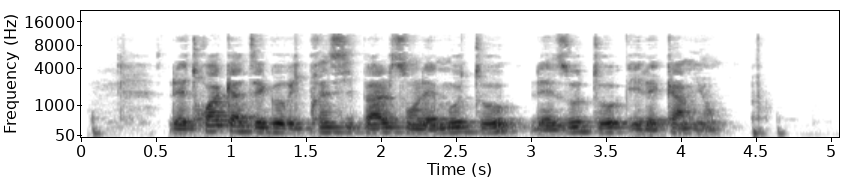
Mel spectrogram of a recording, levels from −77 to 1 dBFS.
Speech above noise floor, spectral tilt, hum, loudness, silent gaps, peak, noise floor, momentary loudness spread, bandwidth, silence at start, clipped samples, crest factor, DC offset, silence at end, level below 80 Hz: 33 dB; -5 dB/octave; none; -17 LUFS; none; 0 dBFS; -49 dBFS; 6 LU; 11.5 kHz; 0.05 s; under 0.1%; 18 dB; under 0.1%; 0.4 s; -52 dBFS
